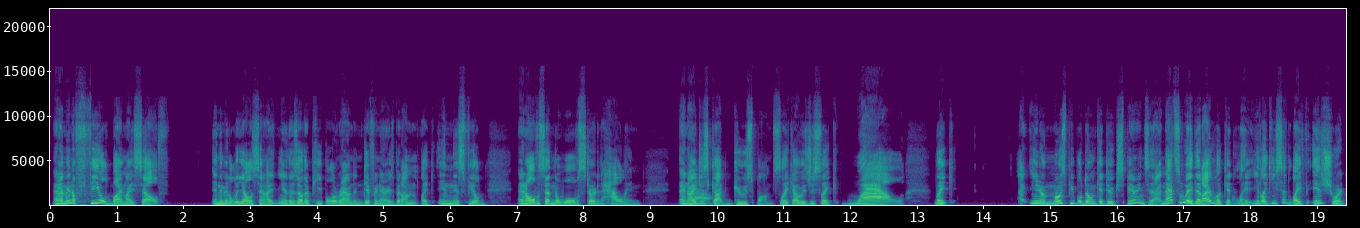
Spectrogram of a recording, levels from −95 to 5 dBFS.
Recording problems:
none

